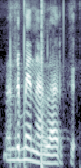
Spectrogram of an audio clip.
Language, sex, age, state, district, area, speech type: Tamil, female, 60+, Tamil Nadu, Erode, rural, spontaneous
